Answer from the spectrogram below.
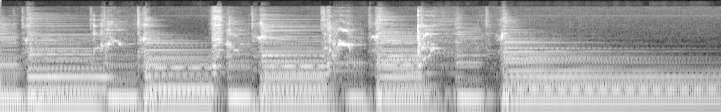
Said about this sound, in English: The whole walk-up sounds like this.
